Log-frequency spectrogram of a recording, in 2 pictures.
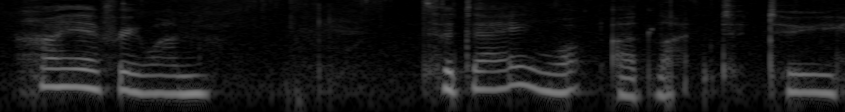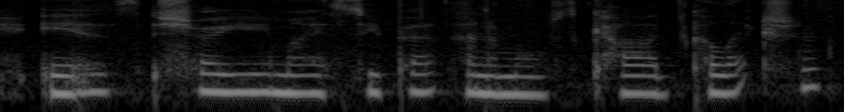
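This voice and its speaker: Whispering and soft-spoken, the voice proceeds at a very slow pace. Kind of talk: ASMR ramble. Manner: whispery, soft-spoken.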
